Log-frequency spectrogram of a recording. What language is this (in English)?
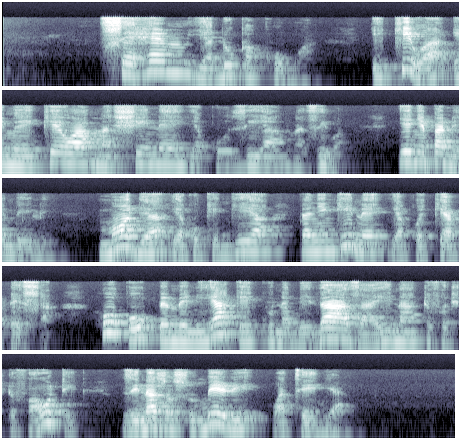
Swahili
